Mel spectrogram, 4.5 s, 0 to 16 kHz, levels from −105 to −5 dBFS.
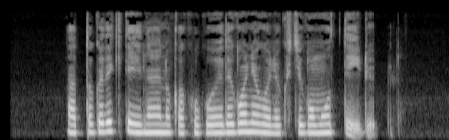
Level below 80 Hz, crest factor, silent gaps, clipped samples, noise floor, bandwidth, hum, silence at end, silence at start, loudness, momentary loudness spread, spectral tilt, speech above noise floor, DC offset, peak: -70 dBFS; 16 dB; none; under 0.1%; -73 dBFS; 11.5 kHz; none; 0.75 s; 0.65 s; -23 LUFS; 9 LU; -6 dB/octave; 50 dB; under 0.1%; -8 dBFS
